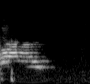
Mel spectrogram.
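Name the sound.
cat meowing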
